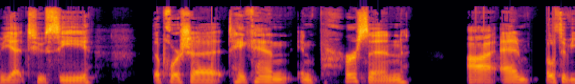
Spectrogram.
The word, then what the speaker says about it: Taycan: but it's pronounced Taycan. – Yeah. – For all those in the listening audience.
